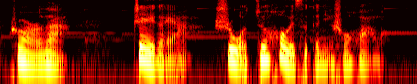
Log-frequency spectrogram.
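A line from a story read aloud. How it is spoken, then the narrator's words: Sighing father. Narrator (Chinese): 他爸呀就叹了一口气，就看着他说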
